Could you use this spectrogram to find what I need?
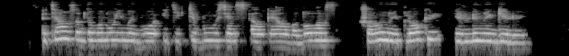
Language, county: Lithuanian, Alytus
